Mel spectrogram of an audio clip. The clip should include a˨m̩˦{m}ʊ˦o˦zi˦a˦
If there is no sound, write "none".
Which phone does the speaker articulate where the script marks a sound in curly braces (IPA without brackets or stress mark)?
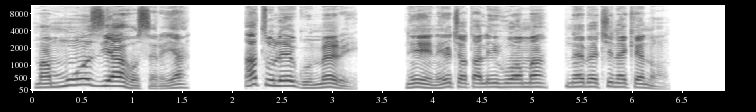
m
